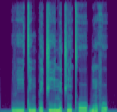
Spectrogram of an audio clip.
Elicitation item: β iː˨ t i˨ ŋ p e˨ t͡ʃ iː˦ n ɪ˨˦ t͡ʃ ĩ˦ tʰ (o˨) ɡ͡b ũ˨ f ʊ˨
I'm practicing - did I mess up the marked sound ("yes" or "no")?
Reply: yes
